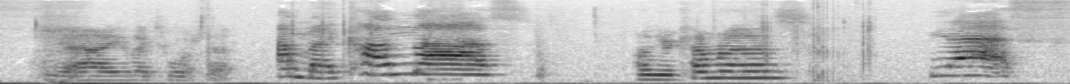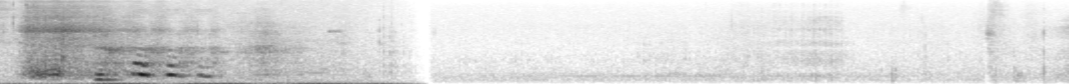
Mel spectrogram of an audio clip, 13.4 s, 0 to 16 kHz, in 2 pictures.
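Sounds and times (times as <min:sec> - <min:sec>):
faint small noises: 0:00.0 - 0:13.3
speech: 0:00.3 - 0:05.2, 0:05.8 - 0:08.1
laughter: 0:07.1 - 0:08.3
cat purring: 0:10.5 - 0:12.2.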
